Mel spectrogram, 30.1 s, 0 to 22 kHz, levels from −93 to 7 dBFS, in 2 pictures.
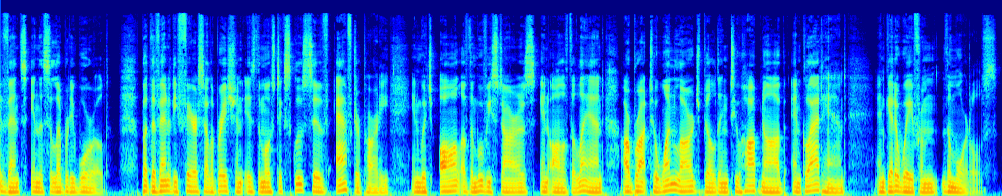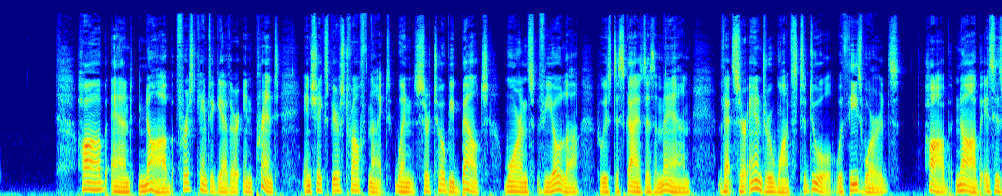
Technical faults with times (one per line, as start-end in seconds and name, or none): none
